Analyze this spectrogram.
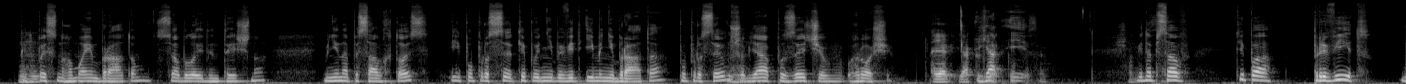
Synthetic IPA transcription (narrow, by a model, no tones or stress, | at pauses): pʲid̪pɪsɐnɔɦɔmɔjimbɾɑt̪ɔmsʲɔɔbʊlˠɔid̪ent̪ɪt͡ʃnɔ | menʲinɐpɪsɑwxt̪ɔsʲ | ipɔpɾɔsɪt̪ɪpʊnʲibɪʋʲid̪imenʲibɾɑt̪ɐpɔpɾɔsɪwʃt͡ʃɔbjapɔzɪt͡ʃɪwɦɾɔʃʲijjajai | ʋʲinːɐpɪ̥sɑw | t̪ʲipɐ | pɾɪʋʲit̪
